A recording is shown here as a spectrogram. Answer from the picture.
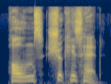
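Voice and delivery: ordinary delivery

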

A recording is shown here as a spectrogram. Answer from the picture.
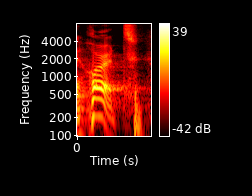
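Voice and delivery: hurt said like Korean 그녀 her plus a final t; slow teacher model of hurt for learners; English hurt. Shown as a demonstration. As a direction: clear demo of hurt, ending on a light t sound. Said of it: "트 붙이면 돼".

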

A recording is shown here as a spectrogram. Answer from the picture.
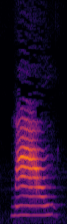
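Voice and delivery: high, loud mock meow; cat meow. Owner meows like a cat to tease her dog. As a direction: squeak out a cat's meow.

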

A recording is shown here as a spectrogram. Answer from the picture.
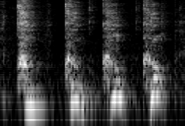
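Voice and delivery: pounding heartbeat mimicked with the voice; heartbeat sounds. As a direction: thump out a heartbeat. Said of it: "my heart is beating".

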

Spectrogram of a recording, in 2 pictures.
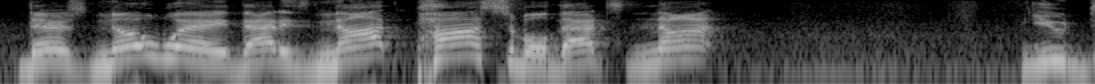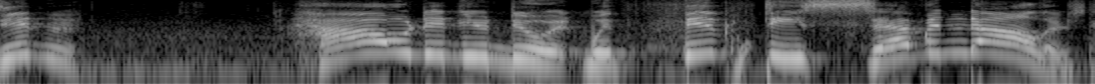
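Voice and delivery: high-pitched incredulous protest building to a screamed "No!"; outraged disbelief. Pretend. Player refusing to believe the fifty-seven dollar bridge, outraged disbelief.

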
